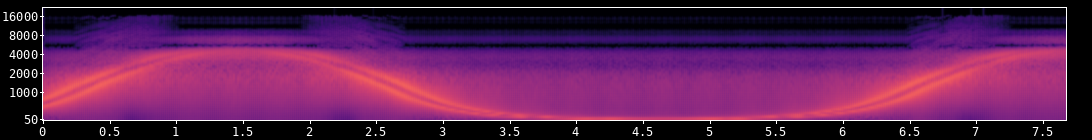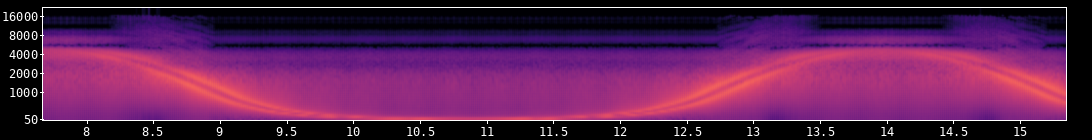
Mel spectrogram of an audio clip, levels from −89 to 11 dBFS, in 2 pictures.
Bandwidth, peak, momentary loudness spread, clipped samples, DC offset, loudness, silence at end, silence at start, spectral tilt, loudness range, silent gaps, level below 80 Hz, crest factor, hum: 17 kHz; 0 dBFS; 16 LU; under 0.1%; 0.1%; -18 LUFS; 0 s; 0 s; -3 dB/octave; 9 LU; none; -38 dBFS; 20 dB; none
